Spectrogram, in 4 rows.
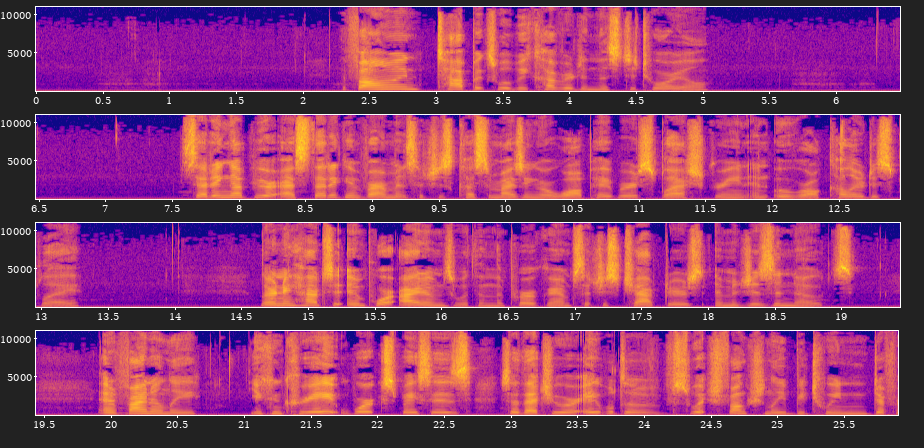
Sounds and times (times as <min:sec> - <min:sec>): Speech: 0:02.3 - 0:05.1, 0:07.6 - 0:13.3, 0:14.7 - 0:19.2, 0:19.9 - 0:25.9.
